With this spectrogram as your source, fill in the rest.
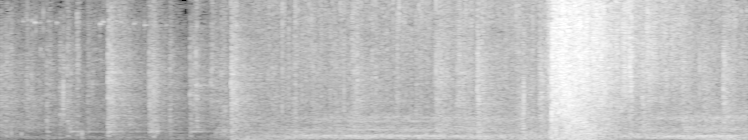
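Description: Footsteps crunch on stone in a cave.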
